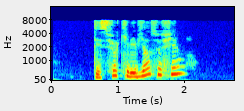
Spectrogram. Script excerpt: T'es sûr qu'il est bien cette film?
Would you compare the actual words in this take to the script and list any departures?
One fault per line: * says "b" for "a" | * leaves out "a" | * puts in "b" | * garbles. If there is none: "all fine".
* says "ce" for "cette"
